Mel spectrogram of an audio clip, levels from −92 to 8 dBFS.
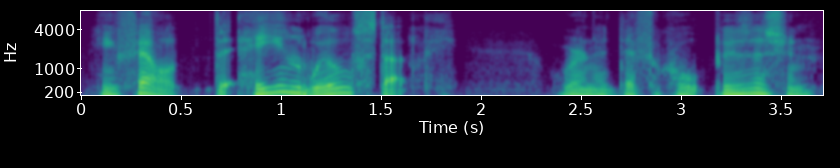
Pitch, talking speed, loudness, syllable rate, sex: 125 Hz, 195 wpm, -20 LUFS, 6.8 syllables/s, male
